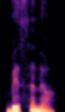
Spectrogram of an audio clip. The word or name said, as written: ಬಸನಿ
